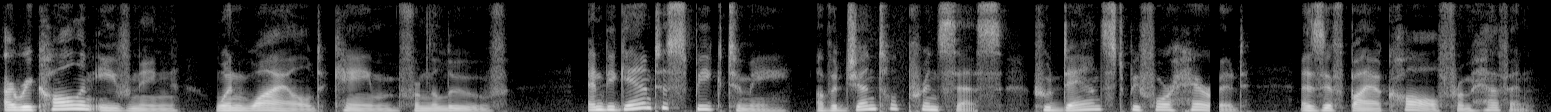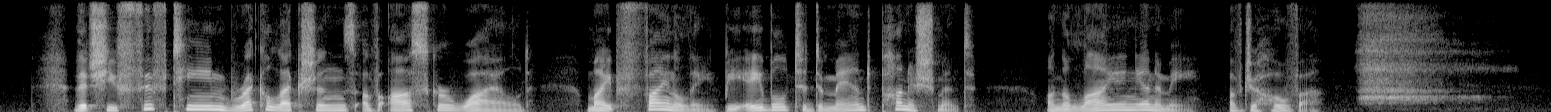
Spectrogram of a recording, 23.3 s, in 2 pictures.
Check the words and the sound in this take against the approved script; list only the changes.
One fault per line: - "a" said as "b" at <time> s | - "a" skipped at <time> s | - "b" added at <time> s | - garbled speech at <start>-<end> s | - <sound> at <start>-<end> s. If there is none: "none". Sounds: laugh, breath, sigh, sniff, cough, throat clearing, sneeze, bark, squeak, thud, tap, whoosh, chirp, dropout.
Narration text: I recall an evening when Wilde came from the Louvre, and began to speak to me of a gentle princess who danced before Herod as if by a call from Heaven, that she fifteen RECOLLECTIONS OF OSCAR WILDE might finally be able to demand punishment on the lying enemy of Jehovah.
- dropout at 9.1-9.2 s
- sigh at 21.8-23.0 s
